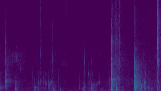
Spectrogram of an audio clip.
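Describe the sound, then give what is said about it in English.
Soft wet mouth noises of someone sipping water: scattered small clicks and slurps, then a few louder, sharper gulping smacks toward the end, with no talking. “I have to have a sip of water because I am parched, honey.”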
